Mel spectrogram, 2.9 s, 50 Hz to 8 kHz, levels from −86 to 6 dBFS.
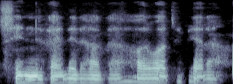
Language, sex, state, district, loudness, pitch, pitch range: Hindi, male, Bihar, Araria, -18 LUFS, 95 Hz, 90-100 Hz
